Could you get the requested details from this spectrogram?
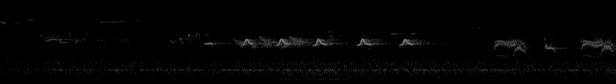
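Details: Song thrush song from 27 April 2016: high thin squeaks and soft twitters, then five sharp flicked notes delivered in an even series, closing with harsher rasping phrases.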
